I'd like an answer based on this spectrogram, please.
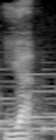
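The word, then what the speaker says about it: ja: Avec les Yots ici, ça se prononce Y. Donc, on a Ya. Ya veut dire oui. Oui en allemand.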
